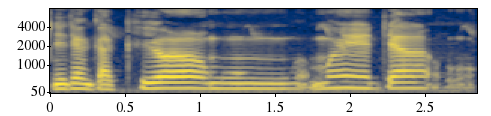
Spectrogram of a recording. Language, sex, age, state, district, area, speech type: Assamese, female, 60+, Assam, Golaghat, rural, spontaneous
